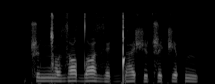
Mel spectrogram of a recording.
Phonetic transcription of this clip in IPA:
ʈ͡ʂ ɯ ŋ͡ǀ ɔ z i dˤ ɤ z ɛ ɡ͡ǃ a ʃ ɛ ʈ͡ʂ ɛ t͡ʃ ɛ f ɯ

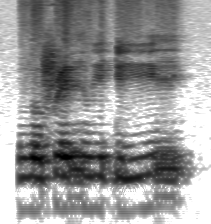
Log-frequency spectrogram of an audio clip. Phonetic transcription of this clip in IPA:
ð ʊ f ɭ ɪ r β i ɗ i r

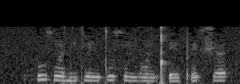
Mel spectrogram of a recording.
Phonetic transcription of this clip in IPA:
h u sʷ œ̃ ə̯ dʲ ũ tʲ l ẽ ŋ tʷ ə sʷ œ̃ m ʁʷ œ̃ ǃʼ e pʼ ẽ x ʃ œ

